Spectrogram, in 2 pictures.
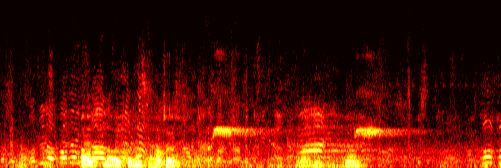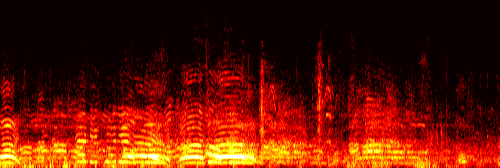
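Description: Men shout across an open field.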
